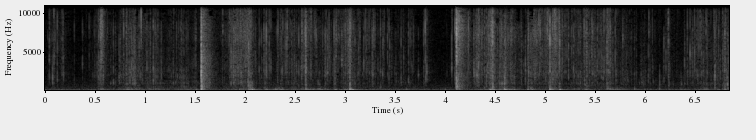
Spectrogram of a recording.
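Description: A clear plastic bubble wrap sheet is crinkled and its bubbles popped with fingertips, giving a steady bright crackle and rustle. Sharp snapping pops rise out of it here and there, and the sound ends with the soft crinkling still going.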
